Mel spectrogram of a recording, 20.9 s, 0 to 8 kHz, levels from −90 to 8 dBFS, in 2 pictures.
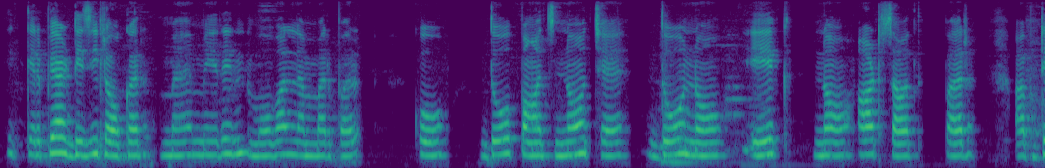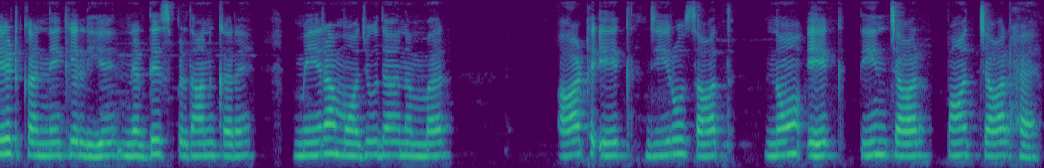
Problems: constant background noise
